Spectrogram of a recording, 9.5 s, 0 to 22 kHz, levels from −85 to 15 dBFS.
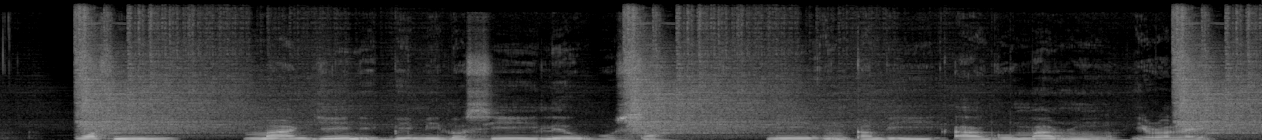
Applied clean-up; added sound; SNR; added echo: none; Hi-hat; 10 dB; none.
